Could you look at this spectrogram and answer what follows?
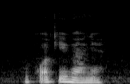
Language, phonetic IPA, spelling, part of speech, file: Polish, [ˌɔpwaciˈvãɲɛ], opłakiwanie, noun, LL-Q809 (pol)-opłakiwanie.wav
